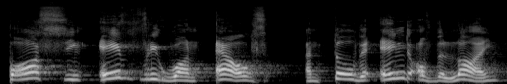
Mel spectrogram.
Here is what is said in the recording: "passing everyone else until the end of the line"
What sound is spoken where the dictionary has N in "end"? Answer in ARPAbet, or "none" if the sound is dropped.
N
